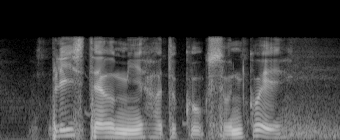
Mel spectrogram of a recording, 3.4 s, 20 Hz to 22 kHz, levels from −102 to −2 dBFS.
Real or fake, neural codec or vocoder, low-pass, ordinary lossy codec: real; none; 7.2 kHz; none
